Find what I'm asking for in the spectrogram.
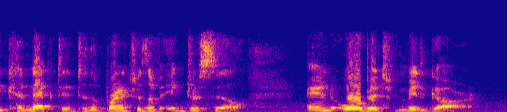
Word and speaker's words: Yggdrasil: You got Yggdrasil from a Y and two G's next to each other? – That's how you say it.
